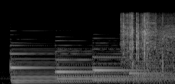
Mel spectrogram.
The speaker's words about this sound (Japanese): シャッターの音に彼らは一瞬ビクッとなったけれど、その場動かない。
